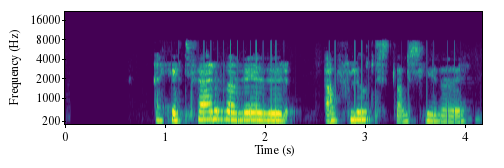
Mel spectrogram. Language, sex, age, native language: Icelandic, female, 18-19, Icelandic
